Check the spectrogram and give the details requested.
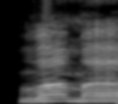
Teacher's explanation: मीम को 3 second तक खींच के पढ़ेंगे।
